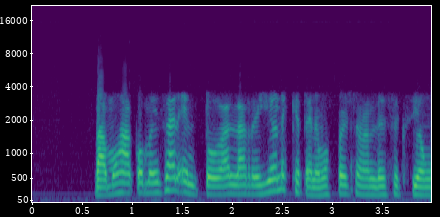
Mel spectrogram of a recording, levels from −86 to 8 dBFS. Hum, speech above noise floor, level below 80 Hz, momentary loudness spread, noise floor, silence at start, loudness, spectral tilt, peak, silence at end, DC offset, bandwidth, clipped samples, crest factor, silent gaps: none; 43 dB; -66 dBFS; 3 LU; -65 dBFS; 0.65 s; -23 LUFS; -8 dB/octave; -4 dBFS; 0 s; under 0.1%; 5.4 kHz; under 0.1%; 20 dB; none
